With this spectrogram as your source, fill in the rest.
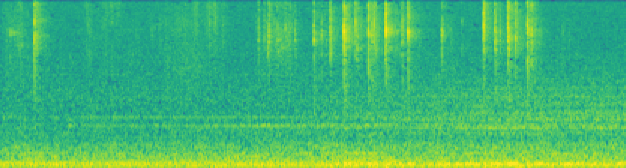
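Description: Fingertips type on a full-size white Apple Magic Keyboard with an aluminium base and plastic keys. Light, bright key clicks come in irregular bursts, growing busier in the second half, over a steady low hum.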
